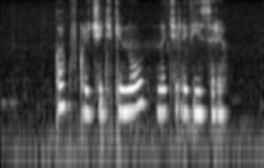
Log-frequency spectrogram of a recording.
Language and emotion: Russian, sad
